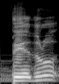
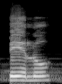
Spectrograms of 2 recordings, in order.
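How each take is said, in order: First: The middle consonant is a rolled R sound. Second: The middle consonant is an L sound. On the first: This is how a fluent Spanish speaker says it. "mot qui gen R là dans yo" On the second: This is how a Haitian Creole speaker says it. "N'a remplacé R là par L"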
